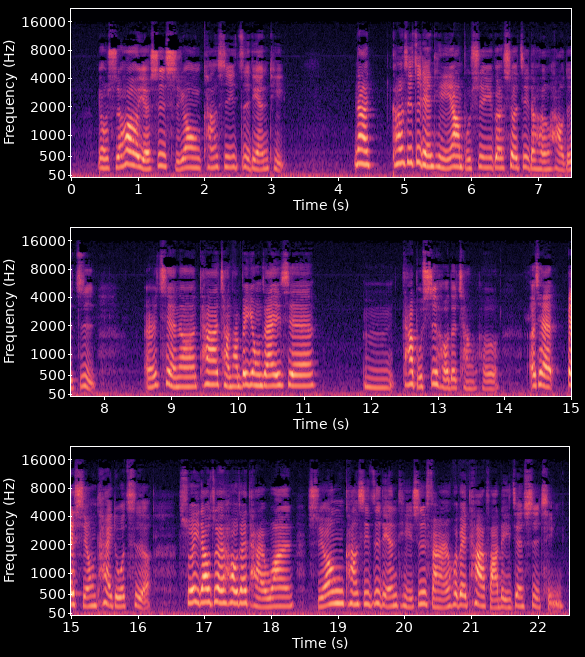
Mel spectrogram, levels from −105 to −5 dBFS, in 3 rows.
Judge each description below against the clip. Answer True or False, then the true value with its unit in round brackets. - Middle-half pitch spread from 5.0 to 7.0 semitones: False (4.5 semitones)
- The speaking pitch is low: False (235 Hz)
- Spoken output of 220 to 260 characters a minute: True (230 characters per minute)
